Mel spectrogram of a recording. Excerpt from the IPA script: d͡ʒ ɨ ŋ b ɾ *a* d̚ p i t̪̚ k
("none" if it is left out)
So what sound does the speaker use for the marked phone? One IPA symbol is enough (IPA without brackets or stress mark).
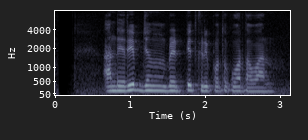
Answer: ɛ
